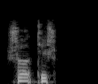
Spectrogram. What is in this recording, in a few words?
"schottisch", German; adjectives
